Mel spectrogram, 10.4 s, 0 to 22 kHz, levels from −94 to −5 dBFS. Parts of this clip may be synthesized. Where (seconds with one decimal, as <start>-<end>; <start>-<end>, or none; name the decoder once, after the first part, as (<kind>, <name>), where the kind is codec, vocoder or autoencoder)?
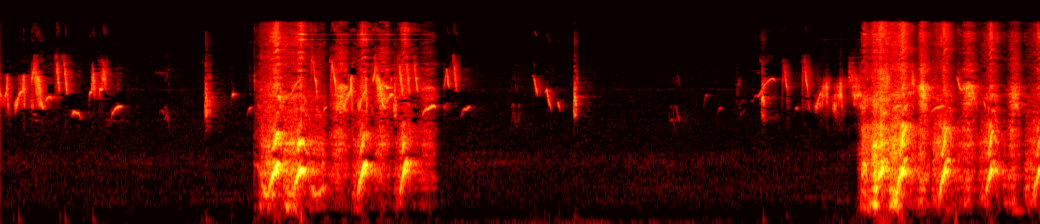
8.2-8.9 (codec, SNAC)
